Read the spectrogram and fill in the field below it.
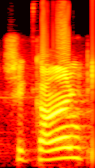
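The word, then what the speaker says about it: can't: देखो कैसे बनेंगे sentence, she कांट पुट up with his behaviour anymore. वह उसके व्यवहार को और सहन नहीं कर सकती। शी कांट या शी कैंट, दोनों प्रोनाउंसिएशन सही है। आप इसको कांट पढ़े, कैंट पढ़े।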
